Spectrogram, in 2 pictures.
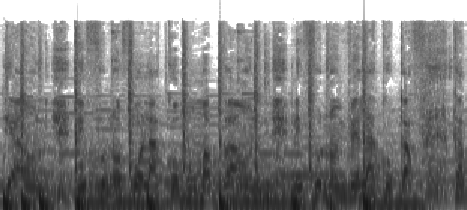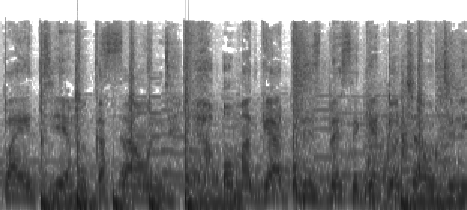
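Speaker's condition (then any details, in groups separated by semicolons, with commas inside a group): No condition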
